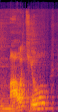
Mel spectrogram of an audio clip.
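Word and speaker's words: Molekule: It's called Molecule, spelled like molecule, but instead of a C, it's with a K.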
